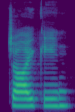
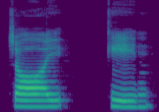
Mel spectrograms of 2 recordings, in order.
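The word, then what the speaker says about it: 再見: And you are right, it's just like the English bye-bye with a Cantonese pronunciation. Bye, bye. And in formal situations, use 再見, 再見.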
